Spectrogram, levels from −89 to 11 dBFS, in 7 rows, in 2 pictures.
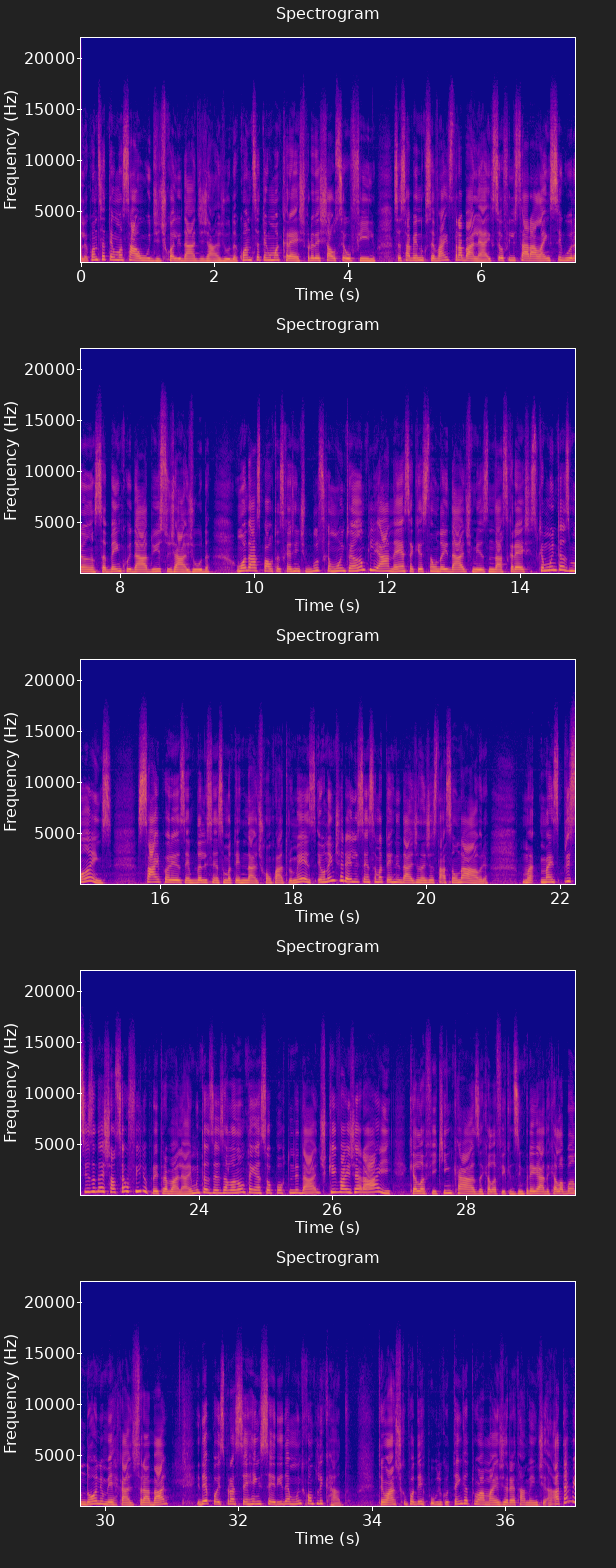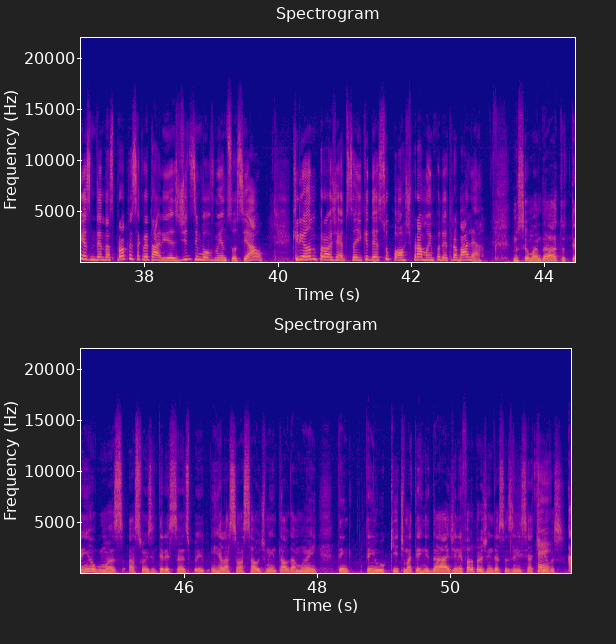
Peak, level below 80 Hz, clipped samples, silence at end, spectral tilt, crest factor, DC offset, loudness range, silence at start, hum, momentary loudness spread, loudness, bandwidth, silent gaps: -10 dBFS; -58 dBFS; under 0.1%; 0 s; -5 dB/octave; 16 dB; under 0.1%; 2 LU; 0 s; none; 5 LU; -26 LUFS; 17 kHz; none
